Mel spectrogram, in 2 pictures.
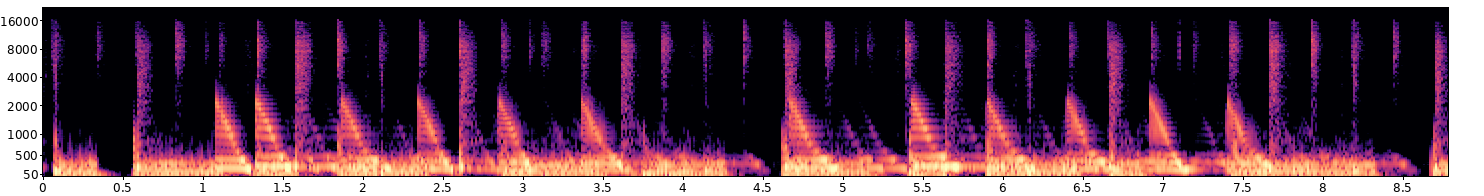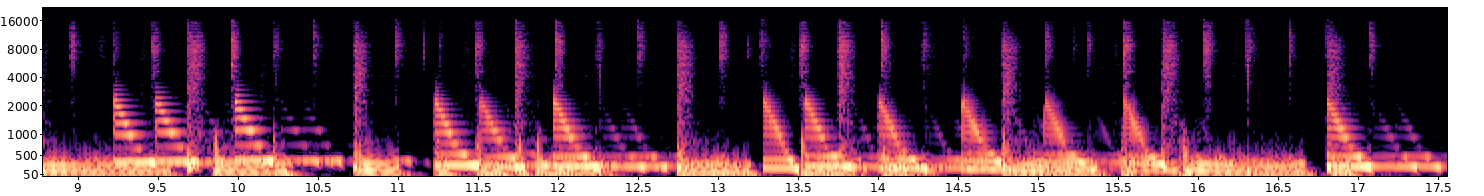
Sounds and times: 0.0s basses 17.2s
0.0s drums 17.2s
1.1s synth 8.5s
9.2s synth 16.2s
16.8s synth 17.5s

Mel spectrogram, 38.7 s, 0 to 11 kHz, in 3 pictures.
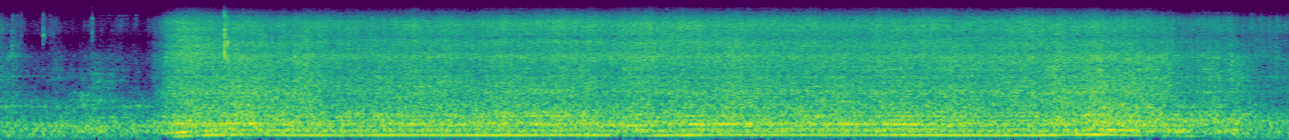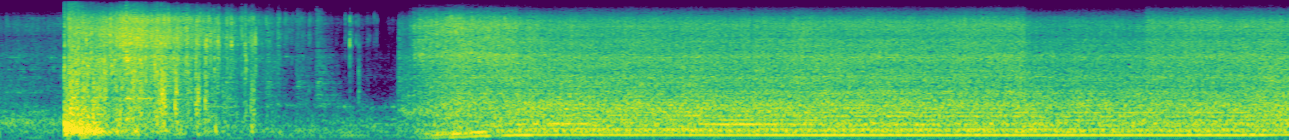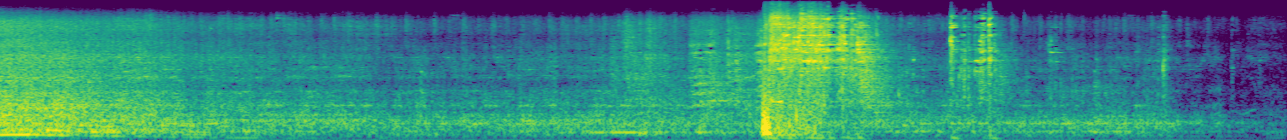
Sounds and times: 0.0s Demolition excavator with wrecking ball 38.6s

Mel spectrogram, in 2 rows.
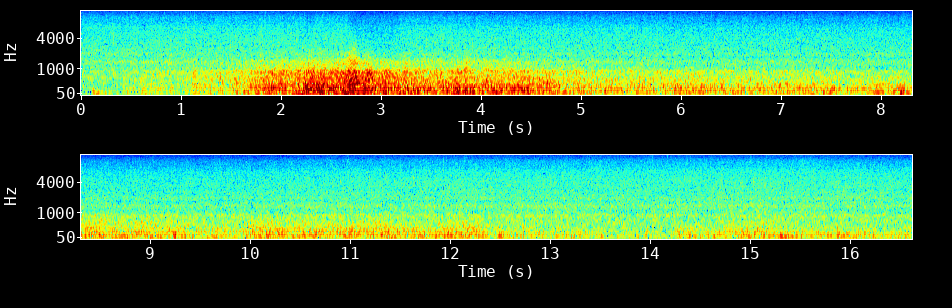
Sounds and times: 0.0s RAIN 16.6s
0.0s WIND 16.6s
0.4s THUNDER 13.4s

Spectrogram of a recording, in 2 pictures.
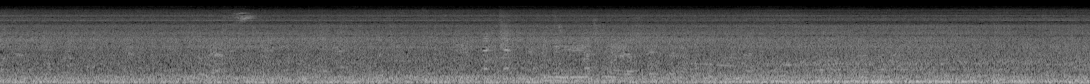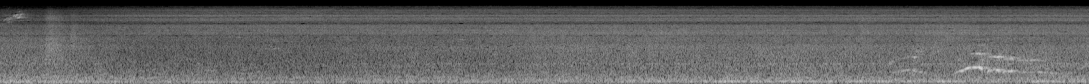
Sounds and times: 17.2s low voices 21.7s

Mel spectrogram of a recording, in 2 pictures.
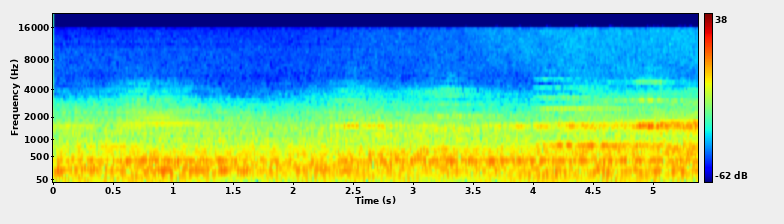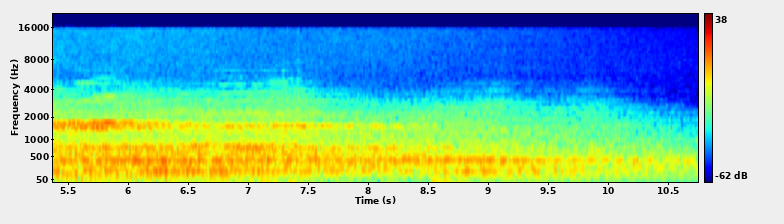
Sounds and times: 0.0s clustered piano-sounds 10.7s

